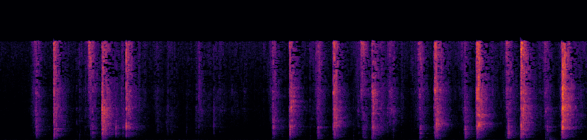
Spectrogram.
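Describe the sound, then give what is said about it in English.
Tarot cards being drawn and handled: many soft slaps, flicks and papery clicks in an uneven rhythm, quiet and close, with a short lull partway through. “I want to take some more cards.”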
